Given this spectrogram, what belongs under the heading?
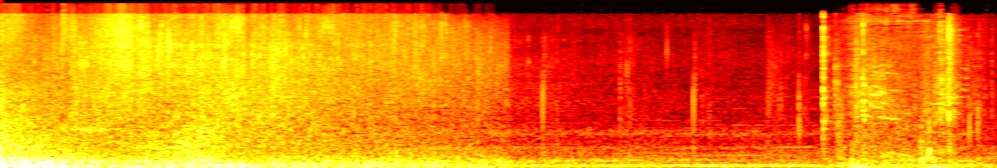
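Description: Incendio fire spell cast in Hogwarts Legacy, a loud roaring whoosh of flame that rumbles for several seconds, then dies away to quiet ambience with a few faint clicks and taps.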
